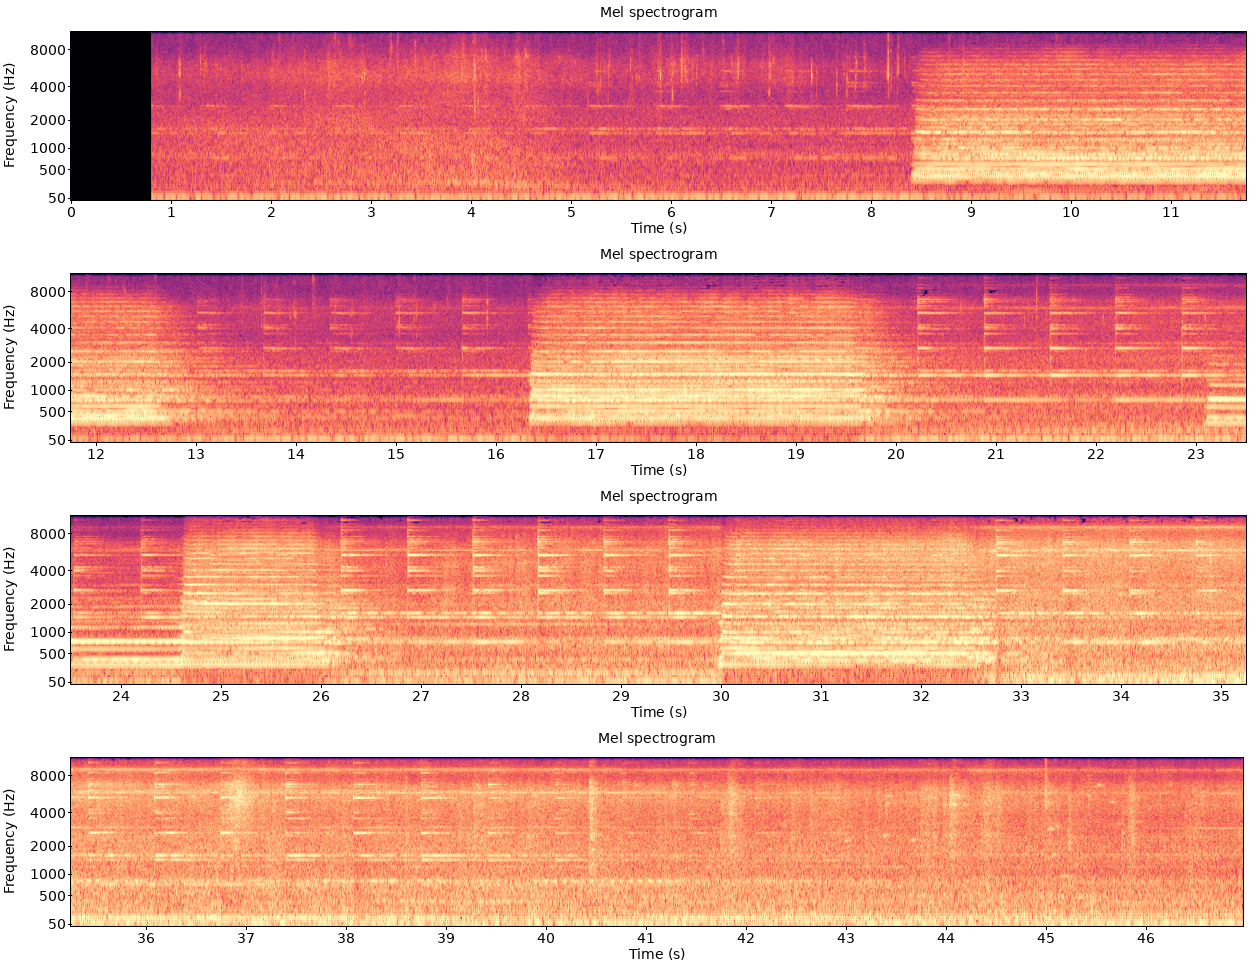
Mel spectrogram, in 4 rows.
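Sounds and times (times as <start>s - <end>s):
locomotive engine humming: 0.8s - 46.9s
train rumbling over bridge: 0.8s - 46.9s
locomotive air horn blasts: 8.4s - 13.8s, 16.3s - 20.5s, 23.0s - 28.3s, 28.9s - 40.4s.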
